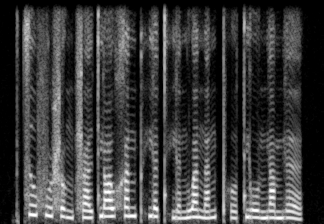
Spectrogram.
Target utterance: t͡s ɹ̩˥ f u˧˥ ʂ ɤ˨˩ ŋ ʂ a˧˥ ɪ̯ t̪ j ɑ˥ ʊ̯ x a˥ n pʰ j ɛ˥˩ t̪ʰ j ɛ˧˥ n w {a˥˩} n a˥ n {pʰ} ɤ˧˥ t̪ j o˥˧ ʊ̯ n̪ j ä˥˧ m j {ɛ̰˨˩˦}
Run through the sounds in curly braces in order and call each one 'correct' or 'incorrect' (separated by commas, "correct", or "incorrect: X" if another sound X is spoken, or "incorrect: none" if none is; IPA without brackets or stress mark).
correct, correct, incorrect: ɛ˥˩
